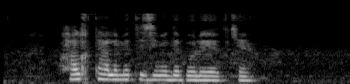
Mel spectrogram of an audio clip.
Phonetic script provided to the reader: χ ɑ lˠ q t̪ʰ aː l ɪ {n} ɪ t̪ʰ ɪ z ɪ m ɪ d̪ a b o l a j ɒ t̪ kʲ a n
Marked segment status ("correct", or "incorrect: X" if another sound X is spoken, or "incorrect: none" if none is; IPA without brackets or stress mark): incorrect: m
